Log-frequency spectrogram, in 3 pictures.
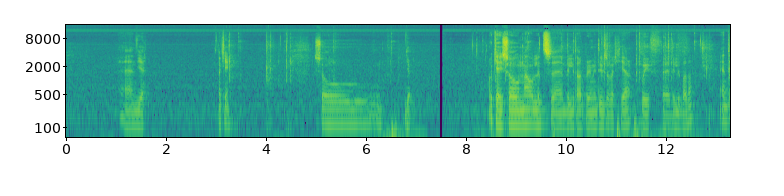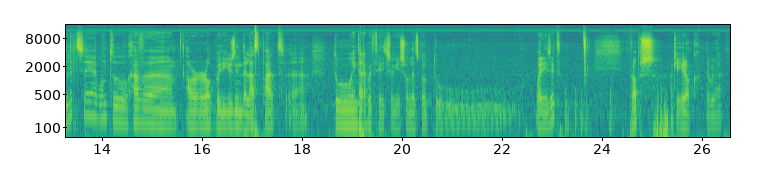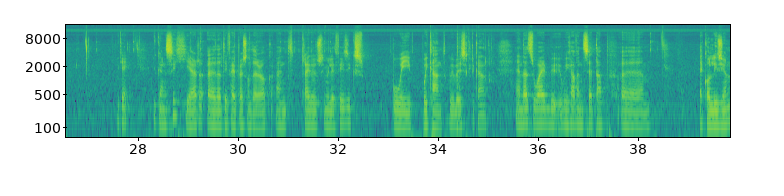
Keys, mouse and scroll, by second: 3.2 a, 4.0 Escape, 4.7-6.2 typing, 6.1 right click, 7.5 click, 8.3 right click, 8.4-10.4 typing, 9.6 click, 9.8 right click, 10.8 Delete, 11.7 click, 11.7 Delete, 12.0 Delete, 12.6 right click, 13.3 ctrl+space, 24.4 click, 24.5 double click, 25.7 click, 29.1 right click, 29.6-30.9 typing, 30.1 right click, 30.8 click, 31.0 double click, 34.6 right click, 35.3 d, 36.2 scroll, 36.3 scroll down 1, 36.6 scroll up 1, 37.8 right click.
